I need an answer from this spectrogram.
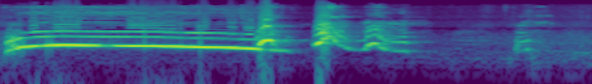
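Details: Husky Shepherd cross pup sings a sustained level howl lasting almost two seconds, then follows with a few quick, yodelling yelps that dip and rise before fading to near silence.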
